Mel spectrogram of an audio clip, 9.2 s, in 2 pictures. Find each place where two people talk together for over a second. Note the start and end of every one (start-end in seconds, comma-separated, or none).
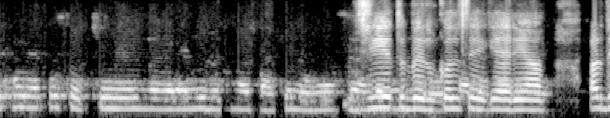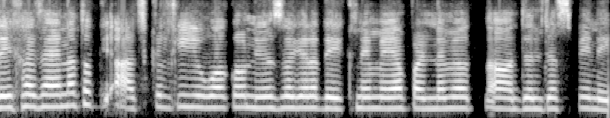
2.7-4.1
